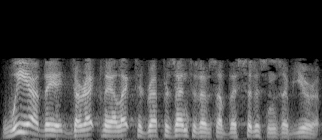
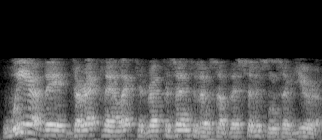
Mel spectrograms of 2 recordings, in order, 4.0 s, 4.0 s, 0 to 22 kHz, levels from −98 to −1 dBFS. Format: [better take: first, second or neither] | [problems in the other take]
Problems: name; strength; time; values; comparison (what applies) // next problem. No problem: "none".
first | room echo; dies away in 0.3 s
